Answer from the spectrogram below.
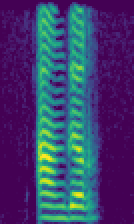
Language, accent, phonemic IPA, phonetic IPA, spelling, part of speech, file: Armenian, Eastern Armenian, /ˈɑnɡəʁ/, [ɑ́ŋɡəʁ], անգղ, noun, Hy-անգղ.ogg
- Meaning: vulture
